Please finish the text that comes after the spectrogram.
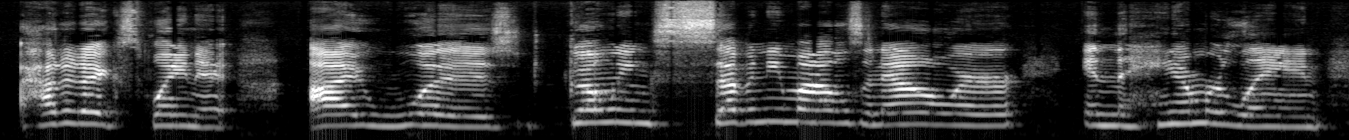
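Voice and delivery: normal talking voice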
